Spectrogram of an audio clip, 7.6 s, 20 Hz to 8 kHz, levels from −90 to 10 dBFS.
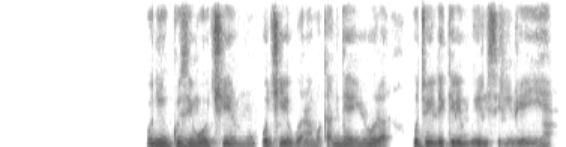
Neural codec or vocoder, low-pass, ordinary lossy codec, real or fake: codec, 16 kHz, 2 kbps, FunCodec, trained on Chinese and English, 25 frames a second; none; none; fake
